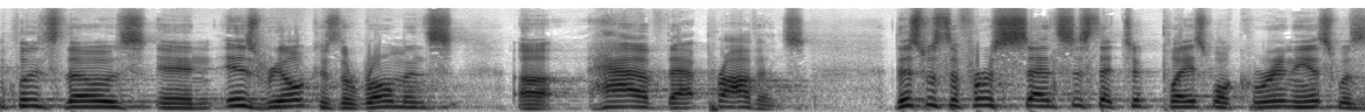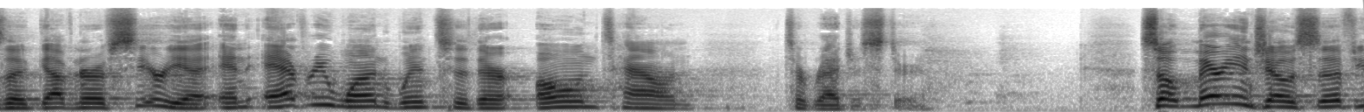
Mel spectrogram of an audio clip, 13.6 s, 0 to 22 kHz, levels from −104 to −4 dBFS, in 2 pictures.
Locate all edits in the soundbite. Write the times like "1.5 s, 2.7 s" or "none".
none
